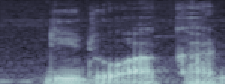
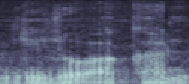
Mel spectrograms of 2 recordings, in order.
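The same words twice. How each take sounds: First: Low, soft "Didoakan" as a quiet refrain; softly repeated. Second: "didoakan" breathed as a whisper; whispered refrain. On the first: Preacher murmurs "Didoakan" as the prayer fades, low and soft. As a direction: drop the voice on "Didoakan". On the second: Preacher lets the repeated "didoakan" die to a whisper. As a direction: let "didoakan" fade into a whisper. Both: Shown as a demonstration. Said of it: "Buya juga mendoakan ayah".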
